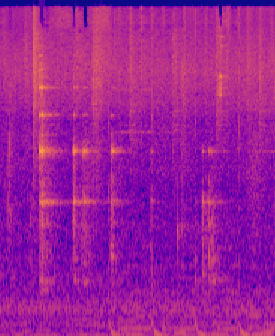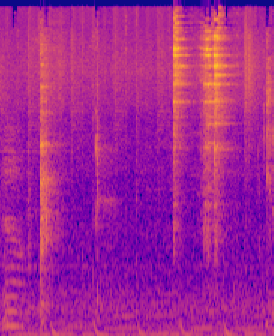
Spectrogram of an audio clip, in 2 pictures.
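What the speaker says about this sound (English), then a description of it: "we're going to just one more time mix the salsa verde" A spoon stirs salsa verde in a dish, giving irregular light clinks and scrapes of metal against the bowl that stand out over quiet kitchen background noise and a low hum.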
